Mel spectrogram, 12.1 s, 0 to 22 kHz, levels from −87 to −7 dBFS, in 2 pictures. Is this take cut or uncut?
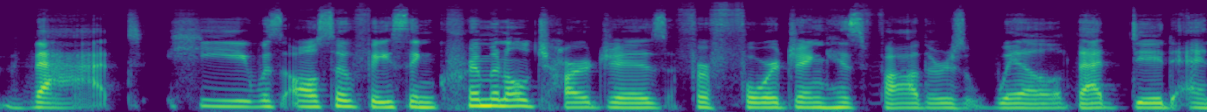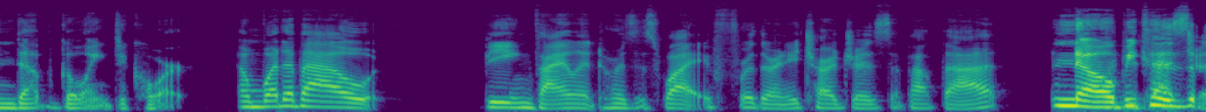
uncut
